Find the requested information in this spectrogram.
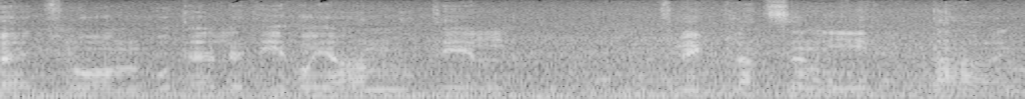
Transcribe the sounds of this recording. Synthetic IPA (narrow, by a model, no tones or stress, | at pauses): ɛɡfɾonhʊt̪ʰɛlːət̪iːɦɔʏɑnt̪ʰɪl | flyɡ̚pʰlɑt̪səniː | d̪̥ɑɾɑŋ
